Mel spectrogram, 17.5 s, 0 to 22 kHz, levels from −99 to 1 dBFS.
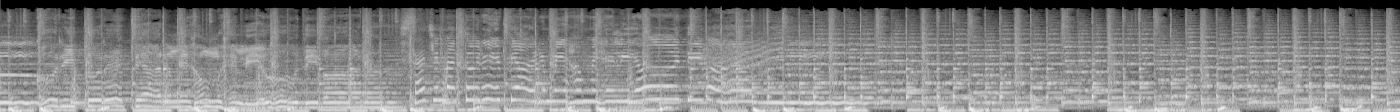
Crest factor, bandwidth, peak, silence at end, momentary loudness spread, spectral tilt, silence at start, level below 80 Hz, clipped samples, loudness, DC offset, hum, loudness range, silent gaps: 14 dB; 16.5 kHz; 0 dBFS; 0 s; 4 LU; -5 dB/octave; 0 s; -20 dBFS; under 0.1%; -14 LUFS; under 0.1%; none; 2 LU; none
